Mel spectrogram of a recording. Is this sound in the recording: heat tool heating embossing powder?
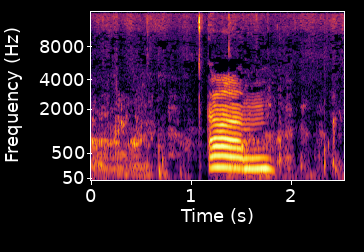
no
